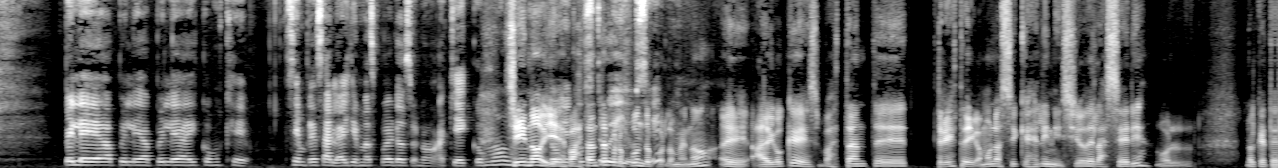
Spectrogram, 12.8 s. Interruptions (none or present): present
